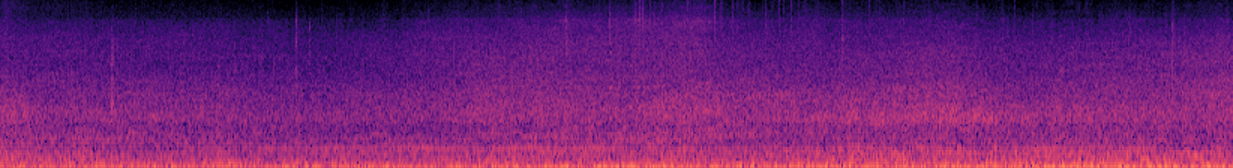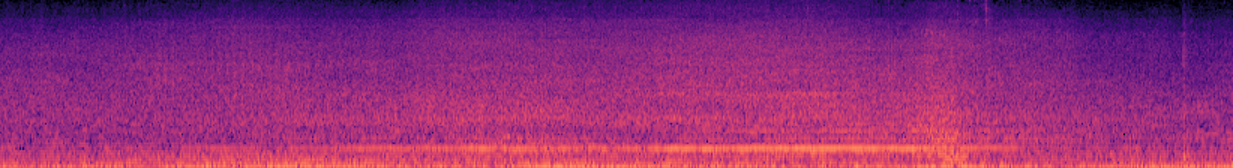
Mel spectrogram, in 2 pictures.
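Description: Town street traffic: cars driving by with a continuous low rumble, and a steady engine hum that gets louder in the second half, with a brief rising-and-falling pass near the end.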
